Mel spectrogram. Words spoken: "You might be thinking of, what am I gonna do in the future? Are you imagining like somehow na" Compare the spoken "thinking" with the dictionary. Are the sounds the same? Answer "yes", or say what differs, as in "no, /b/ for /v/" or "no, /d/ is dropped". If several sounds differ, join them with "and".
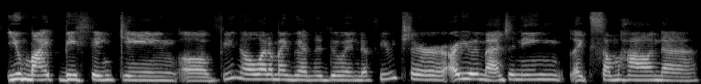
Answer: yes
